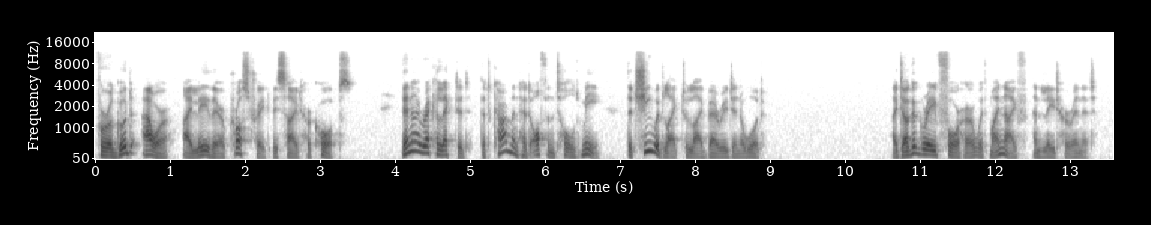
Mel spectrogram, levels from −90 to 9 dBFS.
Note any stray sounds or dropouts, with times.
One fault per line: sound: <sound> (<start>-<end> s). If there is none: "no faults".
no faults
